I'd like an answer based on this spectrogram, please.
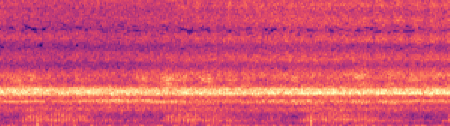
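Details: Yezo spring cicadas calling from roadside woodland in suburban Sapporo, Hokkaido, a sign summer is coming: dense unbroken high-pitched whine with faint lower pulses recurring.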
